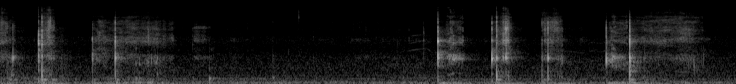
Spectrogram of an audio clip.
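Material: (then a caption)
Plastic. A metal spoon scrapes the inner wall of a small white plastic yogurt cup, which is held tilted in the hand and is mostly empty with yogurt residue left inside. Sharp, bright plastic scrapes and clicks, with a tone near 1.3 kHz, come in short bursts. A quieter stretch in the middle is followed by a denser run of scrapes near the end.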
